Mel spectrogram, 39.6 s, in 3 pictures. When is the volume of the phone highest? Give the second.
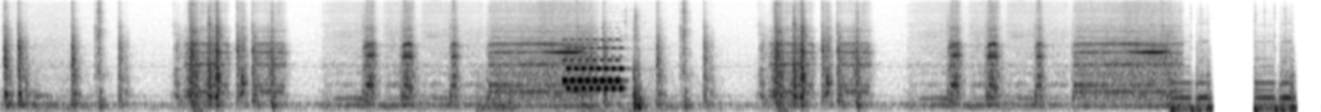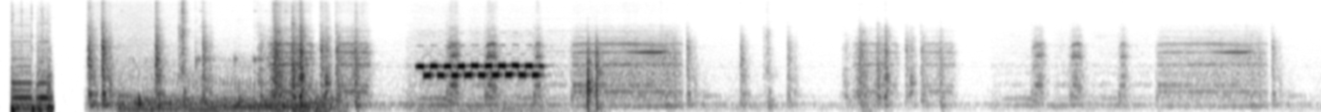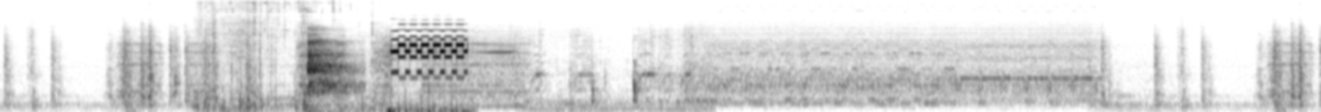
31 s.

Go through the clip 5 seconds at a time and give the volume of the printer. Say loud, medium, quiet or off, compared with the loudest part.
loud, loud, loud, medium, quiet, quiet, quiet, quiet.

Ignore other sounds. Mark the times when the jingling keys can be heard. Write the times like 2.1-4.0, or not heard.
6.2-7.2, 14.3-16.8, 28.4-30.2.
